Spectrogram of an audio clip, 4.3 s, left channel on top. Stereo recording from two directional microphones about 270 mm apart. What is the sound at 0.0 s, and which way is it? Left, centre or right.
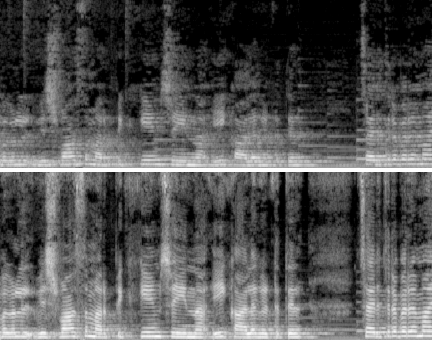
A woman's voice, right.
